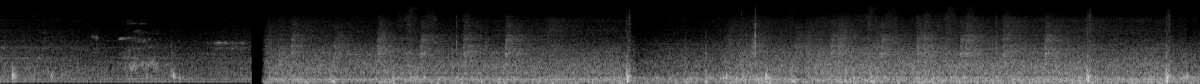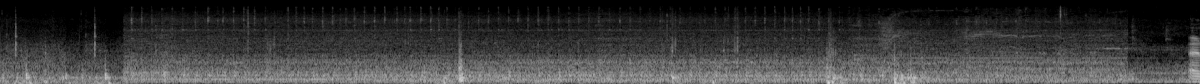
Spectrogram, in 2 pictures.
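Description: Steady rumbling hum of rooftop air-conditioning machinery running, with scattered ticks and scrapes. The sound changes abruptly at edits about two and a half, six and thirteen seconds in.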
